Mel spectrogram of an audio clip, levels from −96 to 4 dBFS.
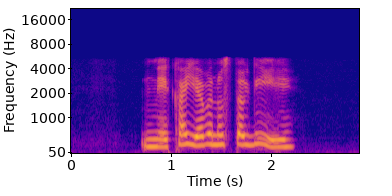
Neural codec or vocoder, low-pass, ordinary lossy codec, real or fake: codec, 44.1 kHz, 7.8 kbps, DAC; 5.4 kHz; none; fake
